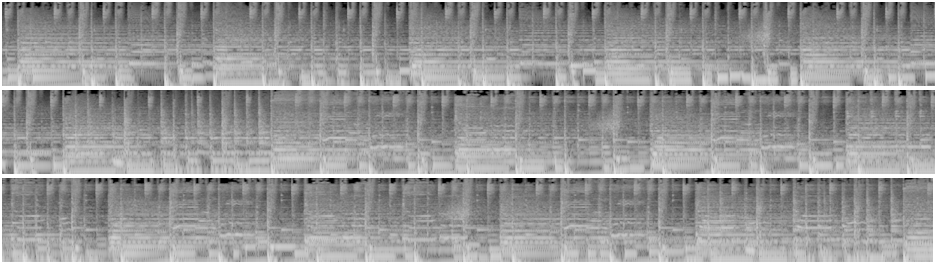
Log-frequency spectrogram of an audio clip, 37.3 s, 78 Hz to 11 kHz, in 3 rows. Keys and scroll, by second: 0.3 ctrl+a, 3.1-4.0 typing, 6.8 1, 7.6 6, 7.8 Return, 9.7 ctrl+t, 12.8 Return, 13.4 Right, 15.0 Up, 15.6 Left, 17.5 ctrl+j, 21.1 Left, 23.9-27.0 typing, 28.6 ctrl+t, 34.1 Return, 36.7 ctrl+j.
